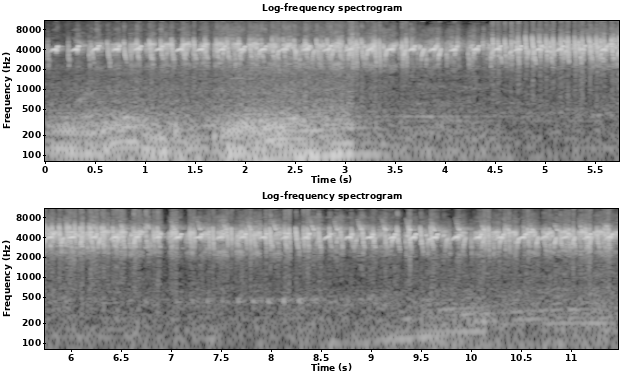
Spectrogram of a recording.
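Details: Bar-winged prinia calls from a lure track: steady, rapid high chatter of buzzy ticking notes running nonstop, with a brief low rumble at the start.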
